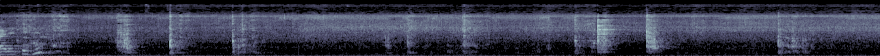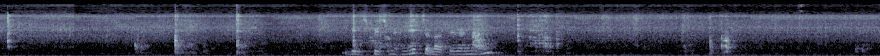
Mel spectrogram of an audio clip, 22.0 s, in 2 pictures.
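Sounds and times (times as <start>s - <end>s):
vegetables sizzling in oil: 0.0s - 22.0s
metal spoon scraping pan: 0.1s - 3.3s, 12.7s - 14.3s, 15.3s - 18.1s.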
